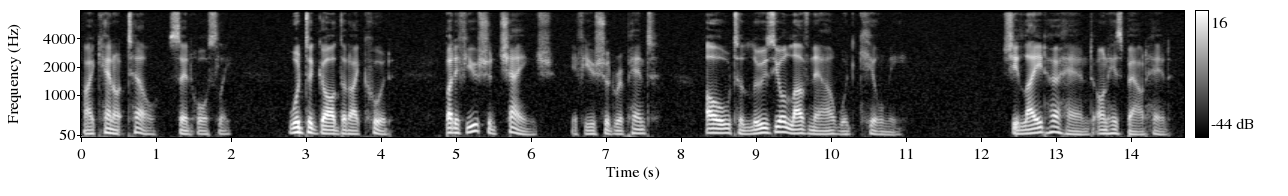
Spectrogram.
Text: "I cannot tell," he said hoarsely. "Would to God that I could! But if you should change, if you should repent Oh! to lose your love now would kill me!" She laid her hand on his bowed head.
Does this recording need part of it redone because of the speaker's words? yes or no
yes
